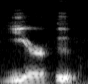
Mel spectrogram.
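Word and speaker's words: יִרְאוּ: Over here, I've got to divide after the long kirik, which stands for a kirik yod, and before the vocal shava. Okay? So this is pronounced yir-u.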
